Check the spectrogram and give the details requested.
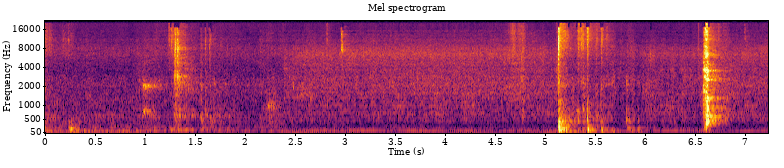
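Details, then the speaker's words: Hiccups heard one morning at home while the person makes breakfast; they complain the hiccups are going to be the death of them. "oh my God these hiccups are going to be the death of me I swear I'm going to rip out my own throat in a second"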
